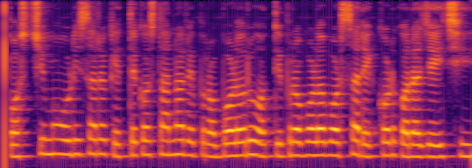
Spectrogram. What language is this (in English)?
Odia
